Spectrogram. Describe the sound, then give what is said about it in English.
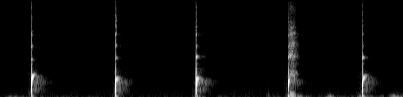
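A mouth imitates a kick drum with curled lips, giving five soft, wet plops that are separate and fairly evenly spaced. Each has a short, dull low tail, and the effect is weak and unpunchy rather than bassy. “What I don't want you to be doing is curling your lips and making this sound.”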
